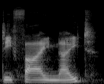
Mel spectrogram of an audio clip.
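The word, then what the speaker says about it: Defynite: it's all caps and it's spelled d-e-f-y-n-i-t-e but when it's spelled out not in all caps like the stylized font it's capital D and then capital N so it's like defy night films so it's kind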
